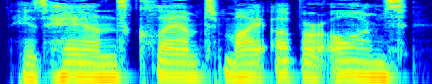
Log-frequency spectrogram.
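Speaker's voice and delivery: usual speaking voice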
